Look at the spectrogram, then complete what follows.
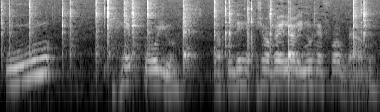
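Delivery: usual speaking voice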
